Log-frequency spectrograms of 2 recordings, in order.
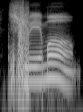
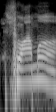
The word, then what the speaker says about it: Schwämme: Schwämme, not Schwamme, huh? Der Schwamm, because once you will say this is Schwamm, right? In plural form, it is umlaut E.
